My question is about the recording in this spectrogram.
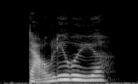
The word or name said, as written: dagligryger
